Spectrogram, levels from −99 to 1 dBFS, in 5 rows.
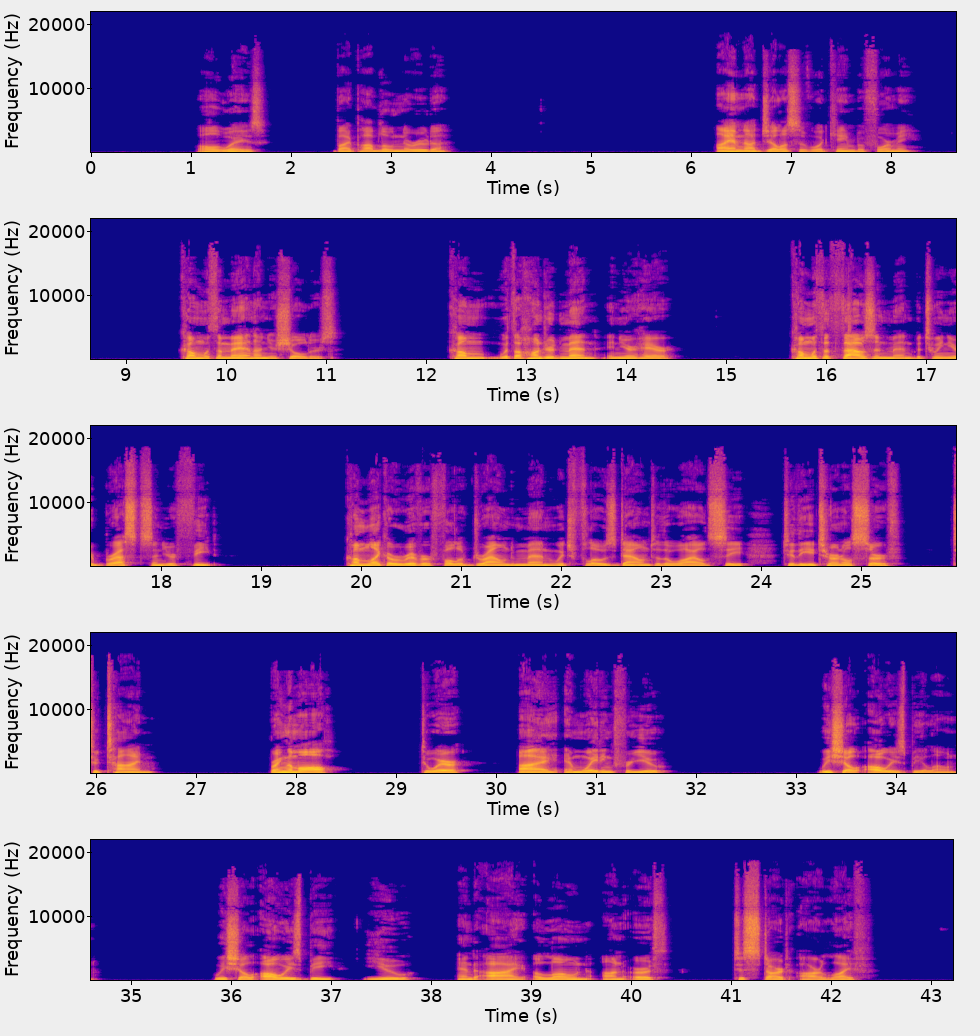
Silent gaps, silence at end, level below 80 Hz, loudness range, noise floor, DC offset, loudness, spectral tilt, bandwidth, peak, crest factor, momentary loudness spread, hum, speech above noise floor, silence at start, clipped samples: none; 0.9 s; -52 dBFS; 5 LU; -87 dBFS; under 0.1%; -19 LUFS; -5.5 dB/octave; 18 kHz; 0 dBFS; 20 dB; 12 LU; none; 69 dB; 1.05 s; under 0.1%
